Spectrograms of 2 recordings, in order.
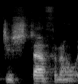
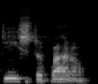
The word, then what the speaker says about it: DeStefano: how to pronounce it it's really DeStefano it's not D Stefano but I never called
